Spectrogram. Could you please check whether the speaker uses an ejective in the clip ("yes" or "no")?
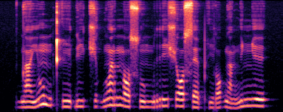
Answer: no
